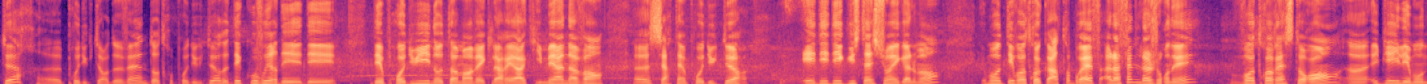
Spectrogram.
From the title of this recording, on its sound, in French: En direct du Smahrt 2024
